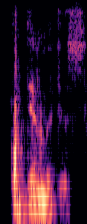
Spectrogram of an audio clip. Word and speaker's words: adenomatous: took me 5 years to learn how to pronounce it correctly, Adenomatous polyposis coli. Adenomatous.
